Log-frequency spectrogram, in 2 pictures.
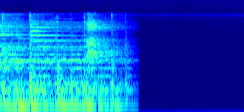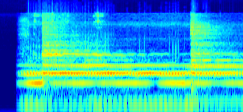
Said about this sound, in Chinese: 晨光出现，伴随着清脆悠扬的钟声，少林武僧来到演武场，开始一天的习武生活。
